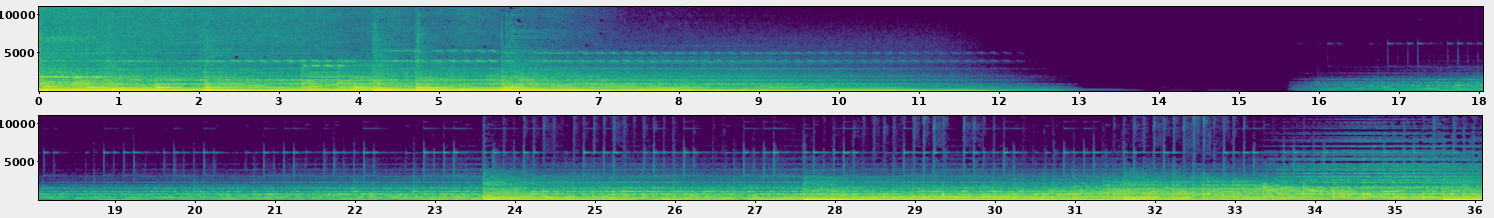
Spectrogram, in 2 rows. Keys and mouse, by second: 0.0 Tab, 0.3 shift+middle click, 0.7 ctrl+s, 1.4 alt+middle click, 2.0 alt+middle click, 2.3 click, 2.4 Tab, 2.4 Tab, 2.6 alt+middle click, 2.8 shift+middle click, 3.0 alt+middle click, 3.3 alt+middle click, 4.3 alt+middle click, 4.5 shift+middle click, 4.7-6.1 drag, 6.2 click, 6.8 KP_0, 7.6 click, 8.3 click, 8.5-10.6 drag, 11.6 click, 12.6 middle click, 13.4 click, 14.4 click, 14.6 KP_0, 15.0 alt+middle click, 15.5 middle click, 16.8 click, 17.6 click, 18.4-19.7 drag, 21.6-24.0 drag, 24.5-27.2 drag, 27.4-28.5 drag, 28.6-29.6 drag, 30.6 ctrl+s, 31.2 click, 31.9 click, 32.3 click.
